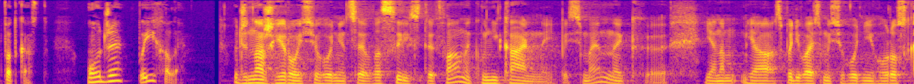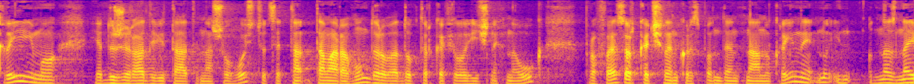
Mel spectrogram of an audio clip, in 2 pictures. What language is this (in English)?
Ukrainian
